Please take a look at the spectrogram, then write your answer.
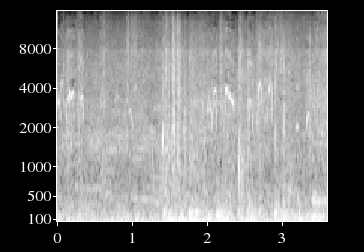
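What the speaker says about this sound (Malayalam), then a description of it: "താറാവ് കുഞ്ഞുങ്ങൾ വിരിഞ്ഞിറങ്ങേണ്ടത് എല്ലാം പ്യുവർ കുട്ടനാടൻ താറാവാണ് കേട്ടോ" Many high, thin peeps from newly hatched ducklings, overlapping in short repeated calls over a low background rumble.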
